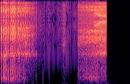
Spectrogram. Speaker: the term heroic snoring is used to define snoring which can be heard from outside the room where the patients sleep have you ever heard this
